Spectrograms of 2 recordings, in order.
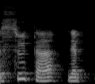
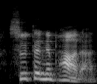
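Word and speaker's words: Sutta Nipata: So let me say that right. That's the Sutta Nipada. Sutta Nipada, that is spelled S-U-T-T-A-N-I-P-A-T-A, Sutta Nipada.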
